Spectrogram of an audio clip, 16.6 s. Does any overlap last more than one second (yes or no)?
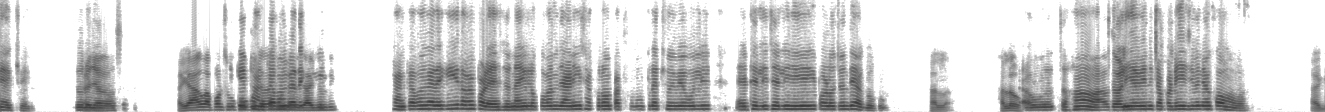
yes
